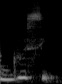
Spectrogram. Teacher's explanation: bunyi belakangnya itu tinggi, terbuka, dan bulat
